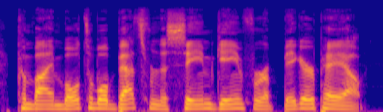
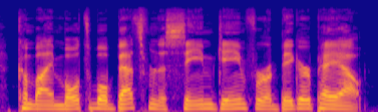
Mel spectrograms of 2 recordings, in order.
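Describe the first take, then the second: The two takes are said the same way.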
